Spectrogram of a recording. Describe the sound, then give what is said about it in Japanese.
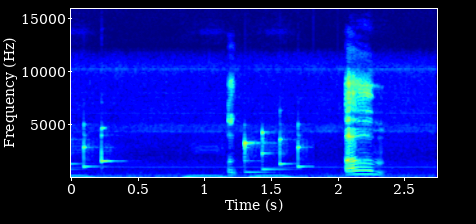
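A phone ringtone plays for an incoming call, a bright melodic run of chiming electronic notes with a few quick pitch sweeps, ending in a louder, buzzy burst of tones. “え、電話。”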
